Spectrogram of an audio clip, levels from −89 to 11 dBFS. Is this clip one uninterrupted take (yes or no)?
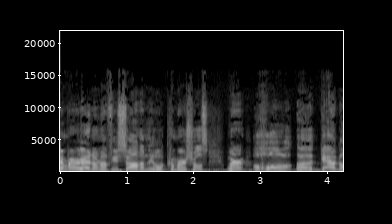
yes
